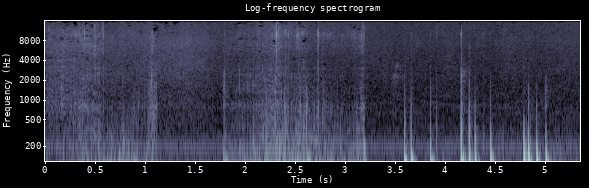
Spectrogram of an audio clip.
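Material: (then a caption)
Cork. Long pointed nails scratch and tap on the top surface of a larger round cork board, a solid, thin pad held flat. Soft, low, muffled scratching rustles for the first few seconds, then gives way to a loose run of dull, thudding taps with no ring.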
